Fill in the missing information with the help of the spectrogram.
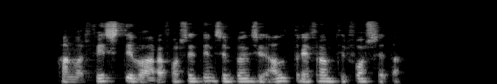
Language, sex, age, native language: Icelandic, male, 40-49, Icelandic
